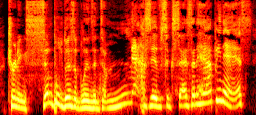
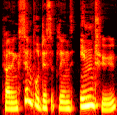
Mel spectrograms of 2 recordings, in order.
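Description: First: A bad American accent on the title, a bit higher; hammed-up, deliberately poor American accent. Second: Said in the usual way. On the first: Shown as a demonstration. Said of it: "That was a bad accent". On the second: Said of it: "as Americans would say".

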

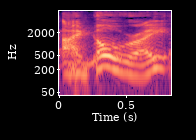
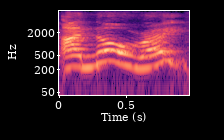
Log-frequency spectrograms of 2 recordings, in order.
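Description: First: Said in the usual way. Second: High, loud mock holler; comic long-distance agreement, pitched way up; calling from afar. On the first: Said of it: "from, like, a distance". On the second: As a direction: call it out high, as if from far away. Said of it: "From, like, a distance".

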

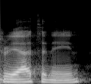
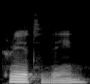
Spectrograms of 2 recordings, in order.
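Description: First: Creatinine repeated as kree-AT-uh-nin, rising; corrected pronunciation. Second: Creatinine said uncertainly as cree-tuh-deen; unsure pronunciation. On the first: Shown as a demonstration. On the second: Real, not acted. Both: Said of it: "Is that how you say it?".

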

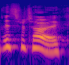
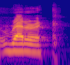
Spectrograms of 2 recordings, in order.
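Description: First: "rhetoric" stressed on the second syllable; non-American rhetoric. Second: "rhetoric" stressed on the first syllable; Yankee rhetoric. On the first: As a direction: say "rhetoric" as re-TOR-ic. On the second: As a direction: say "rhetoric" as RET-er-ic, American-style. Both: Shown as a demonstration. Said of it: "I'm not a Yankee".

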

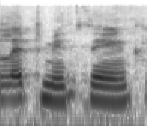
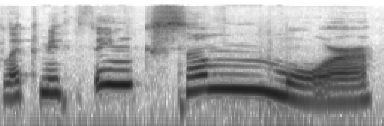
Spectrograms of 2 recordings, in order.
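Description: First: Said in the usual way. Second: Slow, drawn-out musing. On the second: Real, not acted. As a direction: stretch each word out slowly while thinking. Pondering his guess aloud.

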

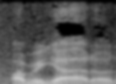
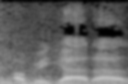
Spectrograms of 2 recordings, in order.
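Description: First: "Obrigado" with a final "oh" sound; ending in -o. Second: "Obrigada" with a final "ah" sound; feminine -a ending. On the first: Teaching thank you to listeners, "Obrigado" with an "oh" ending. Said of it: "that's thank you". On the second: Explaining the feminine thank you, "Obrigada" with an "ah" ending. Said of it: "thank you in the feminine case". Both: Shown as a demonstration.

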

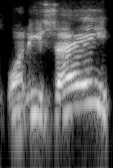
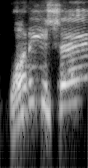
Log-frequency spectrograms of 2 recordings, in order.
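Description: First: Higher, quacky cartoon duck voice; Donald Duck catchphrase. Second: Much higher squawky duck voice; stronger Donald Duck. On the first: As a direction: squawk it like Donald. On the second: Retold or imitated. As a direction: push the duck voice further. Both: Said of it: "the whole shtick was".

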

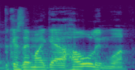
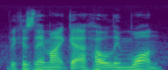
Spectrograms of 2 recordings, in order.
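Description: First: "hole" stressed, "one" thrown away, a bit quick; weight on "hole", then a quick finish. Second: "one" stressed at the end, "hole" left light. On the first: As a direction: punch "hole" and rattle through. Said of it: "and I said". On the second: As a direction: hit "one" as the punchline word. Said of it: "You put the emphasis on one". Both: Retold or imitated.

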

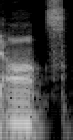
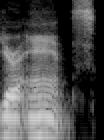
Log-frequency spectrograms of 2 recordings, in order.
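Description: First: "aunts" with a broad ah vowel; slow broad-A "aunts"; long-A "aunts". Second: Slow "aunts" said like "ants"; "aunts" pronounced as "ants"; short-A "aunts". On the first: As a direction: say "aunts" as "ahnts", slowly. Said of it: "you'd say aunts". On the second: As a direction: say "aunts" with the vowel of "cat". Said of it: "No, you'd say aunts". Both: Shown as a demonstration.

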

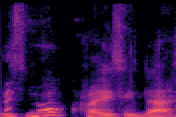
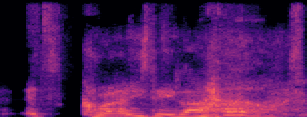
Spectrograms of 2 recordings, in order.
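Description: First: Said in the usual way. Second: Mock shout, high and drawn out; alarmed complaint. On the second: Suited man complains to the sound engineer, mock alarmed shout. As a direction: cry it out slowly in a high voice.

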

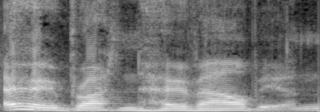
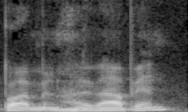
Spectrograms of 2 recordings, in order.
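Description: First: Louder and slower, mock posh. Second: Said in the usual way. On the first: Shown as a demonstration. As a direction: drawl it like a snob. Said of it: "If you went". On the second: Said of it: "you just went".

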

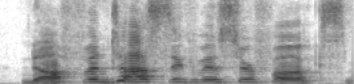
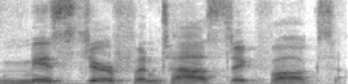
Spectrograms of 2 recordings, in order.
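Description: First: High, stressing Not and Fantastic first; wrong order. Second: Mister stressed, slow and falling; right order. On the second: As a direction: lean on Mister, then slowly fall. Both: Shown as a demonstration.

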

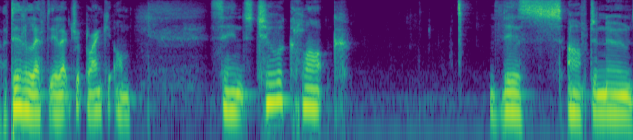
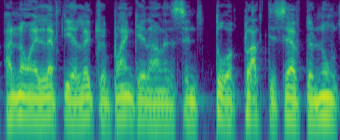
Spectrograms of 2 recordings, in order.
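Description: First: Said in the usual way. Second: Low comic character voice; hammed-up low confiding voice; put-on character voice. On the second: Same line in put-on voice.

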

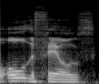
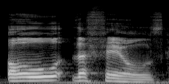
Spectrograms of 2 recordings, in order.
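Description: First: Said in the usual way. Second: Very slow, drawn-out gush; gushing drawl. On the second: Acted. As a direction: stretch out every word for effect. Gushing repeat, drawn out for effect.

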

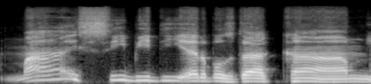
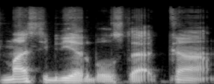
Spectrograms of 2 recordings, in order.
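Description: First: Punchy ad plug. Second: Said in the usual way. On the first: Acted. Repeats sponsor name.

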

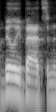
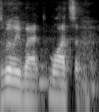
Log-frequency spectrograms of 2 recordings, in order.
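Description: First: Billy Batson said plainly, as the original name; the name being parodied, said plainly; the real name. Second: Willy Watson said quieter, with a falling close on Watson; the parody name. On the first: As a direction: set up the contrast with Billy Batson. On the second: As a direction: land the twist of Willy Watson, softer and falling. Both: Shown as a demonstration. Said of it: "So not Billy Batson".

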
